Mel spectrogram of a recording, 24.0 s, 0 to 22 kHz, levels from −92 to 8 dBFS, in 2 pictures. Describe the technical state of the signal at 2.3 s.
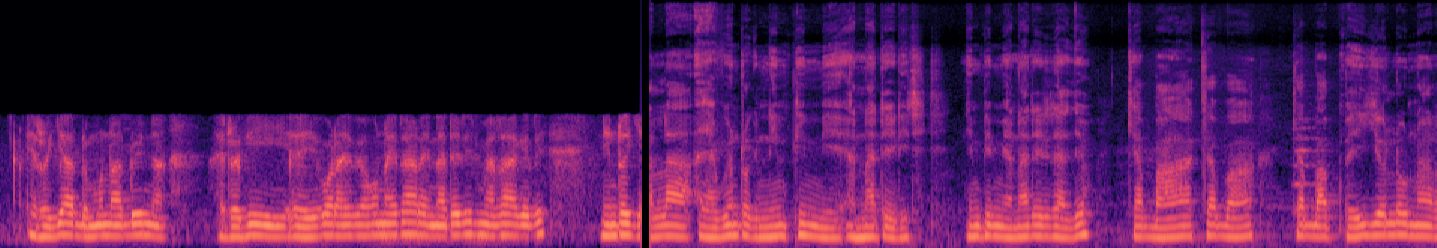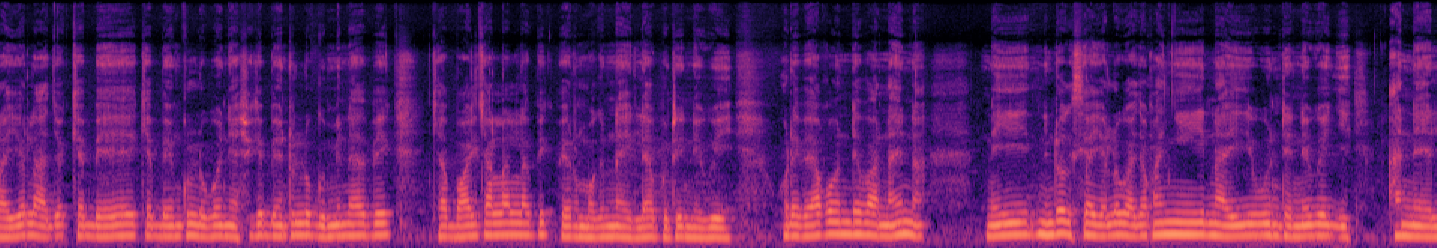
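At 2.3 s the speech sits inside a band-limited stretch running from 0.0 to 5.41 s, most likely the input switched to a poorer device, such as a headset call profile. Nothing reaches above 3.8 kHz, so the sound is dull and boxy, with a different background noise about 40 dB under the signal and no change in level. Unlike a gradual codec bandwidth drop, it ends abruptly at 5.41 s with a silence of 80 ms before the full band returns.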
